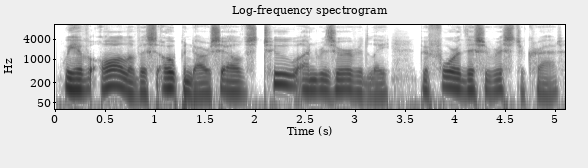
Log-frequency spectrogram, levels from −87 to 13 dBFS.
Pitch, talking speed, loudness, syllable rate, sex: 115 Hz, 140 wpm, -17 LUFS, 5.5 syllables/s, male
